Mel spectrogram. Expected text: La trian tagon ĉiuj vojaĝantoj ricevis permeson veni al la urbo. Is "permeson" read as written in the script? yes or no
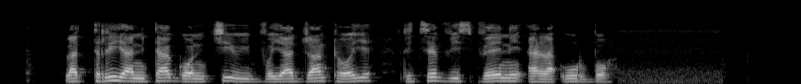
no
